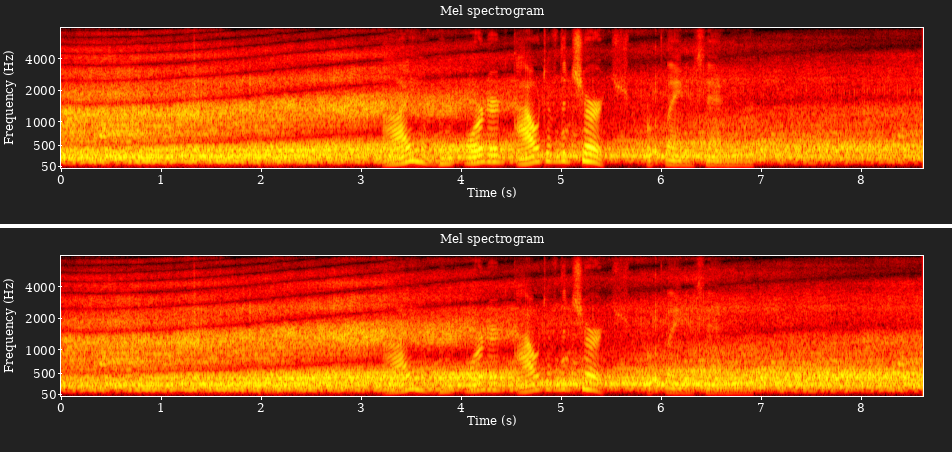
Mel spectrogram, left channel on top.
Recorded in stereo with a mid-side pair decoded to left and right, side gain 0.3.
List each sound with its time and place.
0.0 s a motorcycle: 45° left; by 8.6 s 40° right
3.2 s a man speaking: 45° left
